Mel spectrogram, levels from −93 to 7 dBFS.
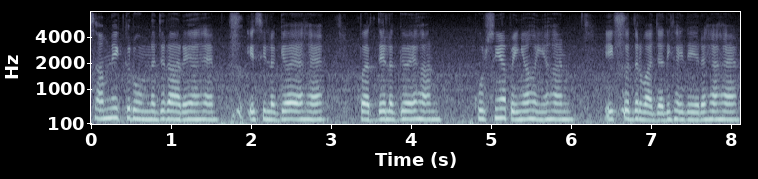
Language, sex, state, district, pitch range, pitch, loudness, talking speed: Punjabi, female, Punjab, Fazilka, 205-215 Hz, 210 Hz, -14 LUFS, 190 wpm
